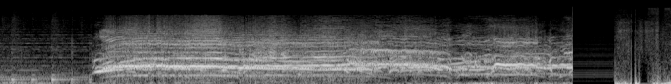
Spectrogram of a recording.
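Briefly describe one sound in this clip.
A group of young men shout and cheer excitedly close by.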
